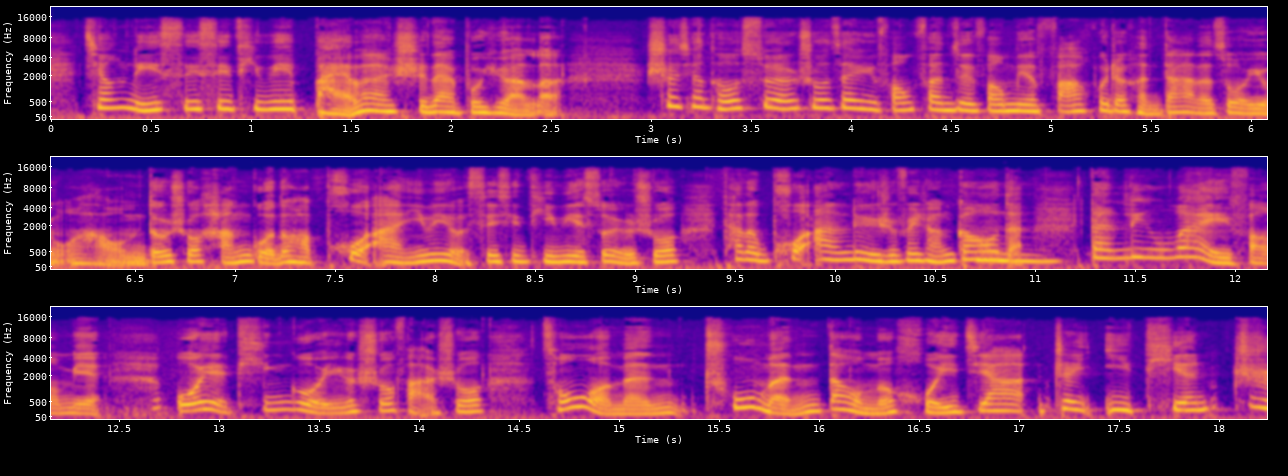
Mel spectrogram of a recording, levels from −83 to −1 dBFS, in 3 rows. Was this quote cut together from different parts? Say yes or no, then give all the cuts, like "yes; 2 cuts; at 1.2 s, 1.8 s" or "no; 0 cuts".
no; 0 cuts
